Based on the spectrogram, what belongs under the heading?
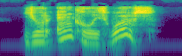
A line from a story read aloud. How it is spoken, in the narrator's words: she exclaimed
